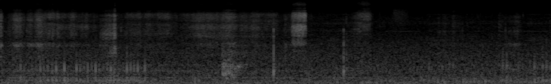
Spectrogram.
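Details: Persian kitten named Mariah purring steadily, a low continuous rumble with soft rhythmic pulses, broken by a few brief clicks and rustles close by.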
